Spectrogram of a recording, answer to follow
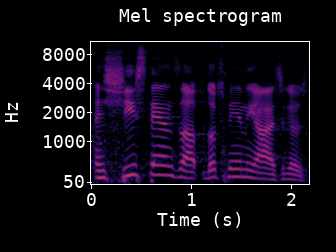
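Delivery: ordinary delivery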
